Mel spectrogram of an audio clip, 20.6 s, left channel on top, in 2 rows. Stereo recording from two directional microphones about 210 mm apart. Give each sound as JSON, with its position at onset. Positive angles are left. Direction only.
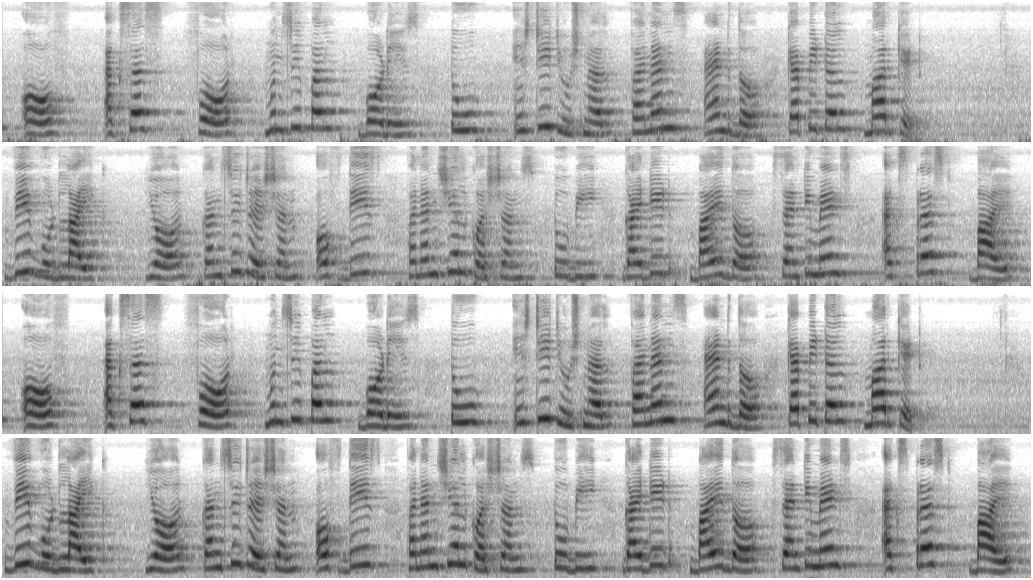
{"t": 0.2, "sound": "a sound", "side_deg": -20}
{"t": 1.0, "sound": "a woman's voice", "side_deg": -20}
{"t": 10.3, "sound": "a woman's voice", "side_deg": -20}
